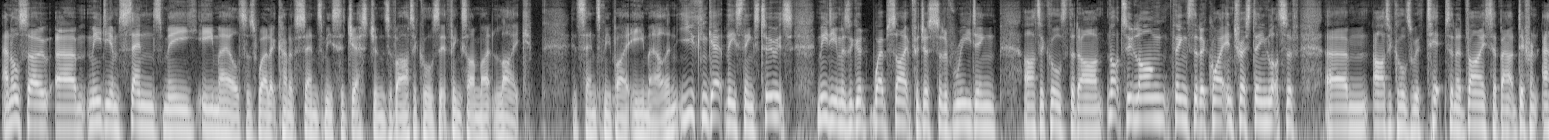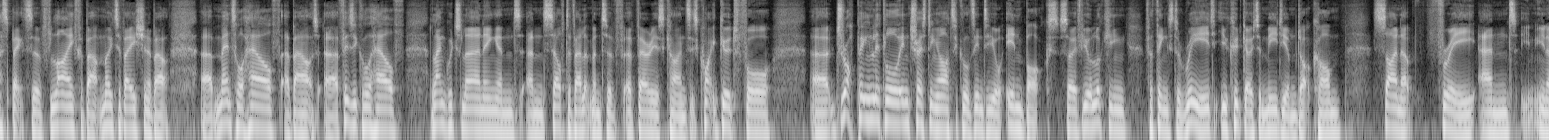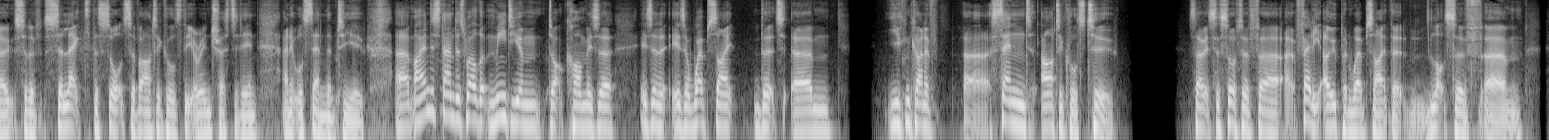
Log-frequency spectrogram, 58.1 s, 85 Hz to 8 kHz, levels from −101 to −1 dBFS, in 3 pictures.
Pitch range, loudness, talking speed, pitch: 105-135 Hz, -18 LUFS, 180 wpm, 115 Hz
